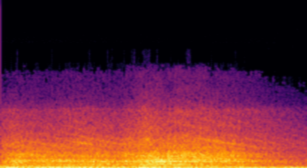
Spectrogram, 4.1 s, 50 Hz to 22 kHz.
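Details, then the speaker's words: 2014 Toyota 4Runner at 211,000 miles, oil changed about yearly with Mobil 1 full synthetic: engine revs up smoothly with a clean rising pitch, no knocking, ticking or sound of wear. "And no noise, no knocking, no sound of wear and tear, nothing at all."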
